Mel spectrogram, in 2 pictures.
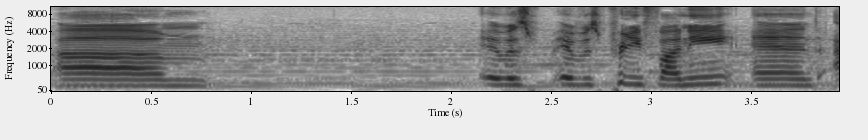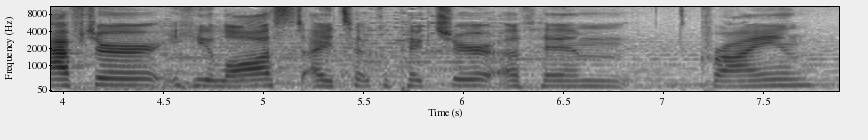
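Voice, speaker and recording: A woman streamer hosting a casual year-end awards stream, chatting with a fairly high, lively voice. She laughs often between lines, with faint music playing behind her.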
